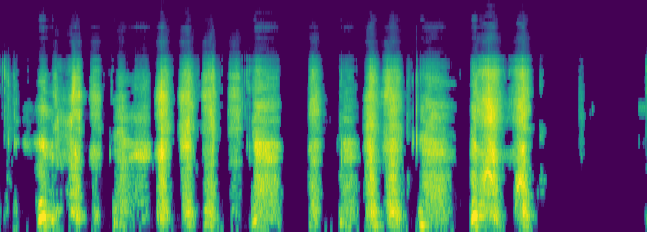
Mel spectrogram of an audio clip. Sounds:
Sniff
